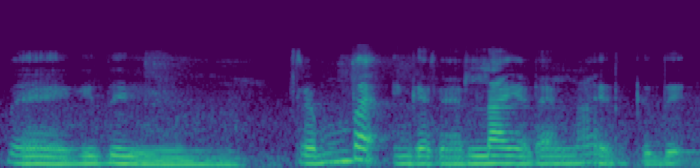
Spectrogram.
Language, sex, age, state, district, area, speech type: Tamil, female, 60+, Tamil Nadu, Salem, rural, spontaneous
